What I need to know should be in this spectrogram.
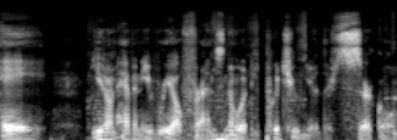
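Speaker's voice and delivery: soft, tiny inner voice, nearly a whisper. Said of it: "the one tiny voice is like".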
